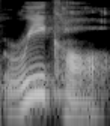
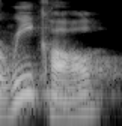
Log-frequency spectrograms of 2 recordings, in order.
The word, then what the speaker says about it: recall: sometimes recall sometimes recall the noun is recall with the stress on the first syllable and it's countable so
